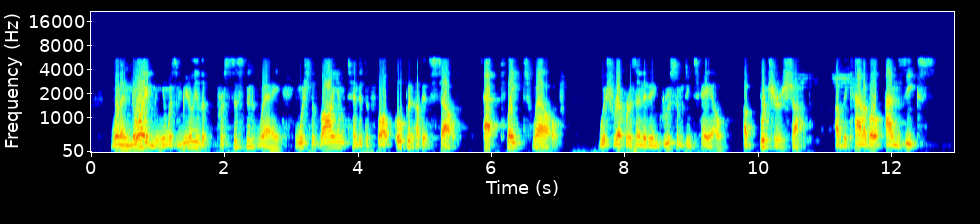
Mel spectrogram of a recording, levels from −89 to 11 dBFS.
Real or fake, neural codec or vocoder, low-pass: real; none; 5.4 kHz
